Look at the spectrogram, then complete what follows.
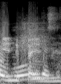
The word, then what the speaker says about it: womb: I think it was I think it was in the womb. I think it No, I think it's infant, bro. Why did you add a B on the The B is silent.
